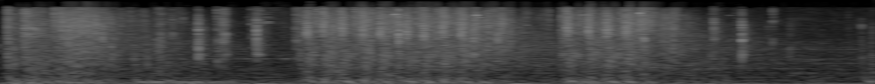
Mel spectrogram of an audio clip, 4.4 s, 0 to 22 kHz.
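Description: Rapid gunfire from a fully upgraded SMG and a heavy shotgun blast in the video game Resident Evil 4 Remake: dense, continuous volleys of loud close shots with sharp cracks layered over a constant roar, with no talk.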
